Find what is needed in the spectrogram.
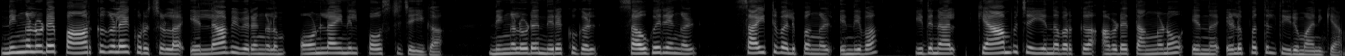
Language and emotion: Malayalam, neutral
